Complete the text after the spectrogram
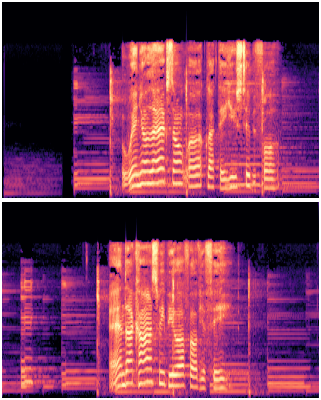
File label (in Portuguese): lgbt masc, Dia dos Namorados para Namorado LGBT – Voz Masculina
